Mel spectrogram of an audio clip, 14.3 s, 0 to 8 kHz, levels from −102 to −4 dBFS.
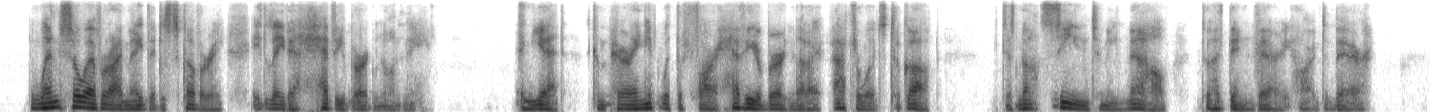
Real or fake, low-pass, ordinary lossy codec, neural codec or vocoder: fake; 7.2 kHz; Opus, 16 kbps; codec, 24 kHz, 1.5 kbps, HILCodec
